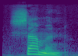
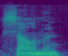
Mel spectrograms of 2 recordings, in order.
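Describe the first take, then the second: First: The l sound is not pronounced. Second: The l sound is pronounced. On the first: The speaker calls it right. "It's a silent L" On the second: The speaker calls it wrong.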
